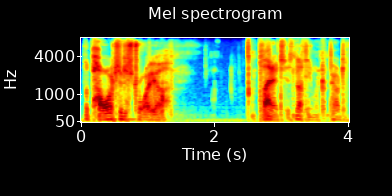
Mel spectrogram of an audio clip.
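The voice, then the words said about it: Imitates another person's voice. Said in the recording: “That was Sean Connery doing”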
